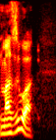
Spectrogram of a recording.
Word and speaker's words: Masur: Und ich, der ja nun wirklich sehr, sehr viel Wert legt drauf, habe irgendwann gesagt: jetzt lass gut sein, das wird so gesprochen, wie es geschrieben wird, Masur.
